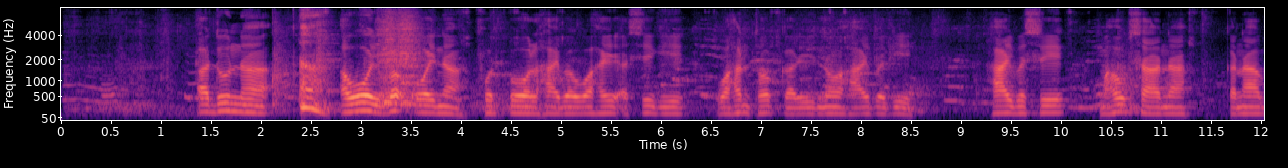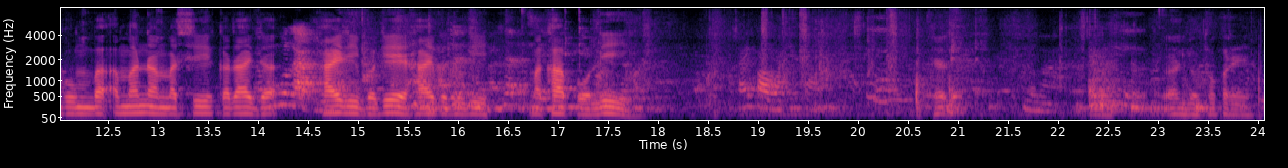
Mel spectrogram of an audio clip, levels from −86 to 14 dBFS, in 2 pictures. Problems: background sounds at intervals, background conversations at intervals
